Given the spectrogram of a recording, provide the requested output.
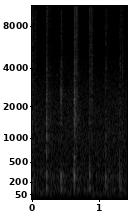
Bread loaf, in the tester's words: when he sounds hollow on the bottom he's done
